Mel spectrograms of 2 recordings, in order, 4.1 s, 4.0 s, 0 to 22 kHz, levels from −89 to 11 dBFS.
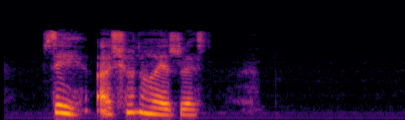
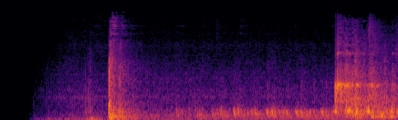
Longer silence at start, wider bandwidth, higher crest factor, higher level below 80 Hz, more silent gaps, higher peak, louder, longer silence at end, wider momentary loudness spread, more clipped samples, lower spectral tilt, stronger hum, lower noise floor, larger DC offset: second, 0.45 s vs 0.75 s; second, 8 kHz vs 13 kHz; about the same, 18 dB vs 22 dB; second, -60 dBFS vs -40 dBFS; neither; about the same, -2 dBFS vs -4 dBFS; first, -17 LUFS vs -24 LUFS; first, 2.05 s vs 0 s; second, 12 LU vs 23 LU; neither; second, -4.5 dB/octave vs -7 dB/octave; neither; first, -69 dBFS vs -51 dBFS; neither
